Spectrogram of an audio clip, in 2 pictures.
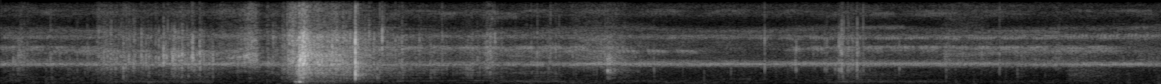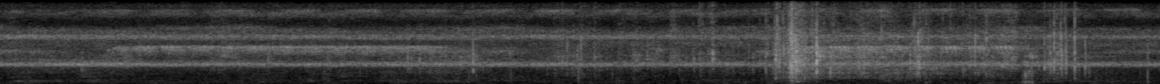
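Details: Cricket trilling while crickets are caught by hand: an unbroken high, thin buzzing tone runs throughout, cut by two loud crackling bursts of handling noise near the beginning and again toward the end.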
